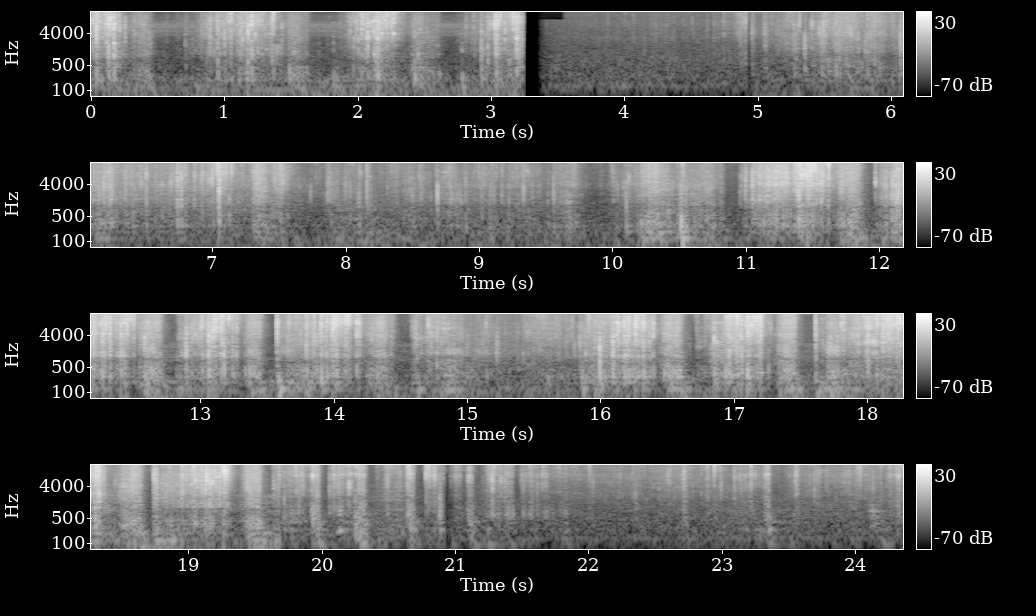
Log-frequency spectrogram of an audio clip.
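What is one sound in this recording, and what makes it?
Slime squelches and crackles as hands squeeze and stretch it.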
